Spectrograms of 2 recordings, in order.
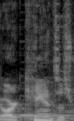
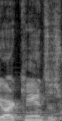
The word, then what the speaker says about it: Arkansas: the Arkansas River I make a point of pronouncing it the Arkansas River because this is how it is pronounced by kin Zients then and today from the banks of the Arkansas River the trail would follow the river for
